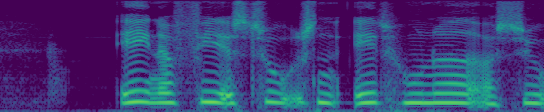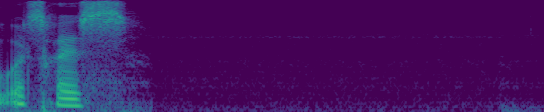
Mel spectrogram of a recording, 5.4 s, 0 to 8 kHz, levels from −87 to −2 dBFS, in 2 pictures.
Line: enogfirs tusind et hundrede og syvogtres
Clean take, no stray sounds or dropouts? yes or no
yes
